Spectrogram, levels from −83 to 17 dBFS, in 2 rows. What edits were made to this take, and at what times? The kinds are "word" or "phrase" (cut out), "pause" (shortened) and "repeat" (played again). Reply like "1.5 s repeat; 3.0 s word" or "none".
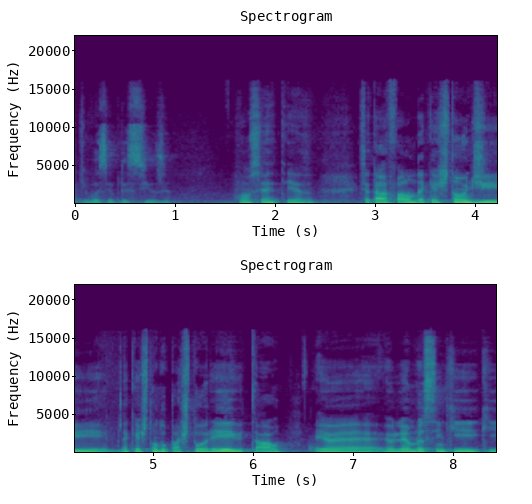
6.4 s pause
